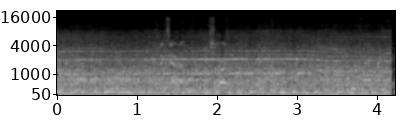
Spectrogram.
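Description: Docklands Light Railway train running, heard from inside the carriage: a steady rumble of wheels on the track with a faint, steady whine above it.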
